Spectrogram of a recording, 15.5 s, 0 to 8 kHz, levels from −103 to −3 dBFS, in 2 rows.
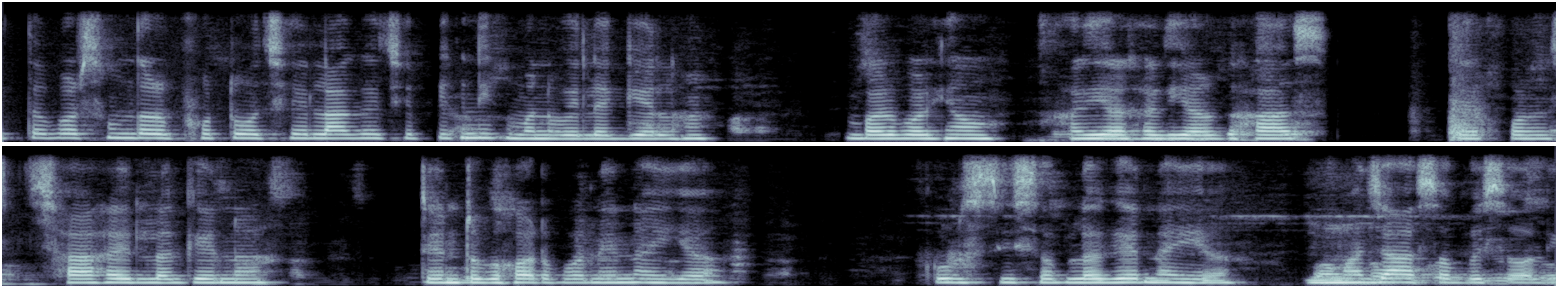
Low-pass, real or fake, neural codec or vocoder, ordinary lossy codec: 7.2 kHz; real; none; none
